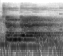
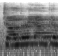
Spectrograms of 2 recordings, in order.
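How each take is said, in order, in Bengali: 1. এতে হিন্দি ধাঁচের উচ্চারণ আছে, chandrayan। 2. এতে বাংলা উচ্চারণ আছে, chondrojan।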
